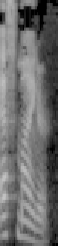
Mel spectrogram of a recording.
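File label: "F minor", English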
